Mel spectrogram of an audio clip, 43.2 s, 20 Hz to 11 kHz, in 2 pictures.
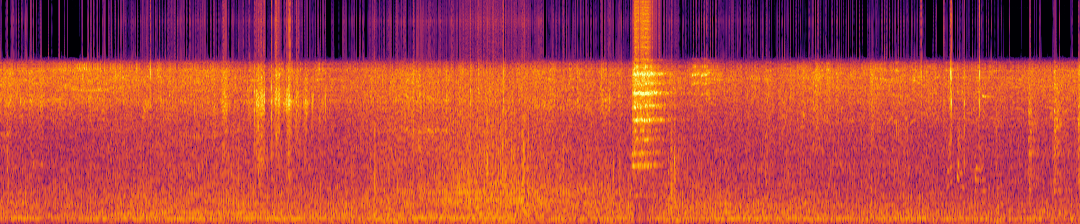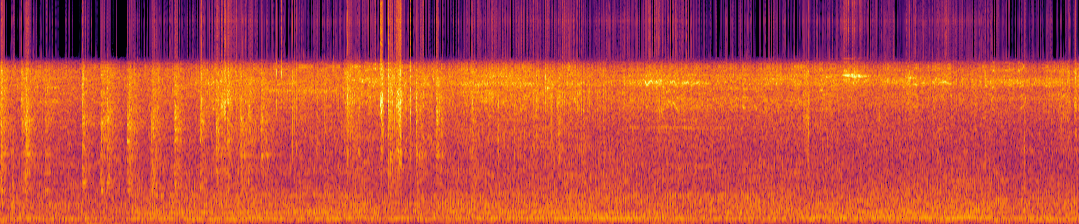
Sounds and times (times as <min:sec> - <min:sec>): Speech: 0:18.9 - 0:19.9.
